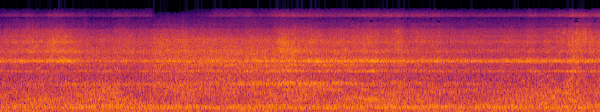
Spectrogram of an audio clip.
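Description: Steady rumbling wind noise on the microphone across an open aircraft-carrier flight deck, with a faint steady high whine underneath.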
